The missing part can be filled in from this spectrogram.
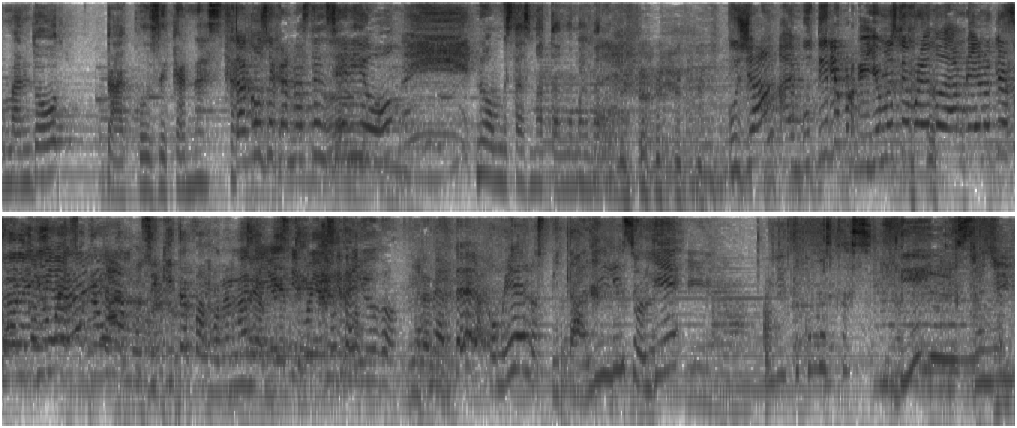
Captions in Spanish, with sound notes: - SI, PERO... PERO MANDO TACOS DE CANASTA. - ¿TACOS DE CANASTA? ¿EN SERIO? !UH! NO, ME ESTAS MATANDO, MAGDALENA. [Risas] - PUES, YA A EMBUTIRLE, PORQUE YO ME ESTOY MURIENDO DE HAMBRE... [Hablan al unísono] - YA ME HARTE DE LA COMIDA DEL HOSPITAL, LYLIS, OYE. OYE, ¿Y TU COMO ESTAS?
